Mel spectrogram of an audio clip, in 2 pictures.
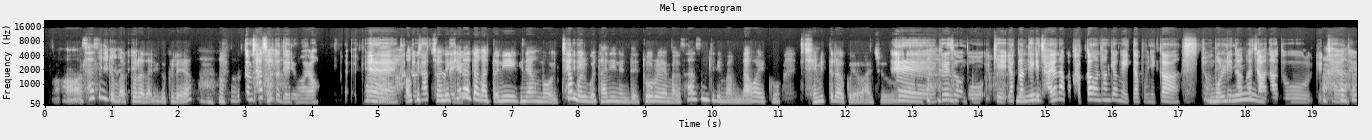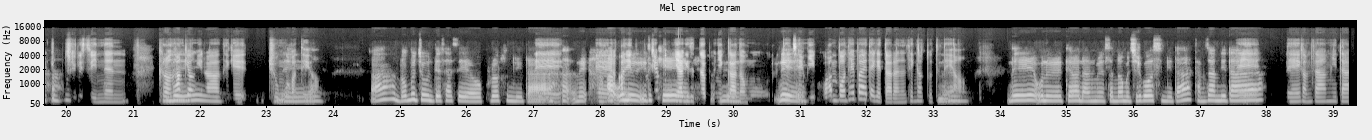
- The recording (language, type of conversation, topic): Korean, unstructured, 집 근처 공원이나 산에 자주 가시나요? 왜 그런가요?
- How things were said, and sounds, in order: distorted speech; other background noise; laugh; background speech; laugh; laugh; laugh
